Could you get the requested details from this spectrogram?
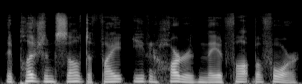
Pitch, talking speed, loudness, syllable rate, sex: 120 Hz, 240 wpm, -21 LUFS, 6.7 syllables/s, male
